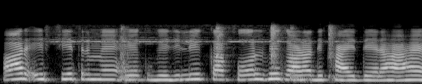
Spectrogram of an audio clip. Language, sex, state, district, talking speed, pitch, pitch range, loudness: Hindi, female, Jharkhand, Deoghar, 200 wpm, 215 Hz, 205-235 Hz, -17 LUFS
